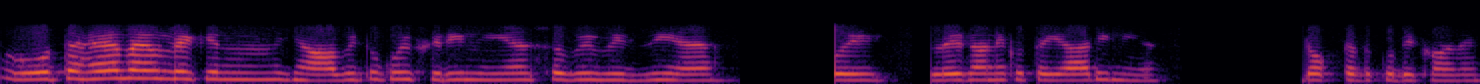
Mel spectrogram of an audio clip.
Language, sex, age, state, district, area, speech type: Hindi, female, 18-30, Rajasthan, Karauli, rural, conversation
